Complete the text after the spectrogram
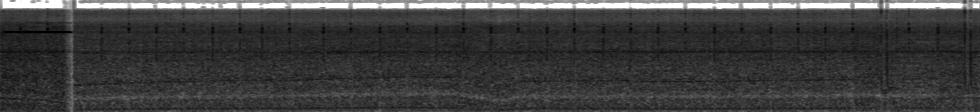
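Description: A truck's turn signal ticks at a steady pace.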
